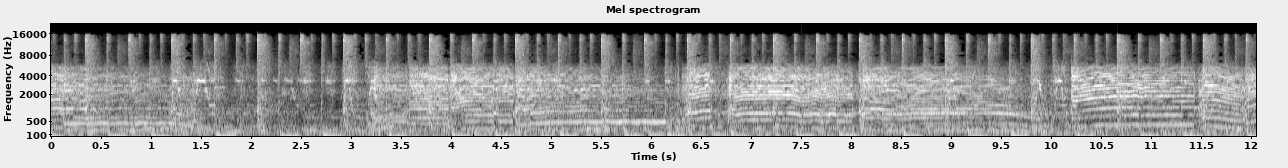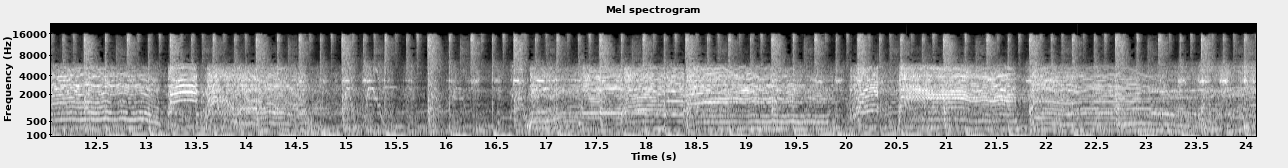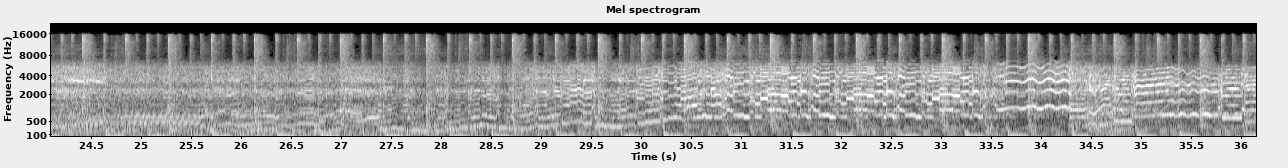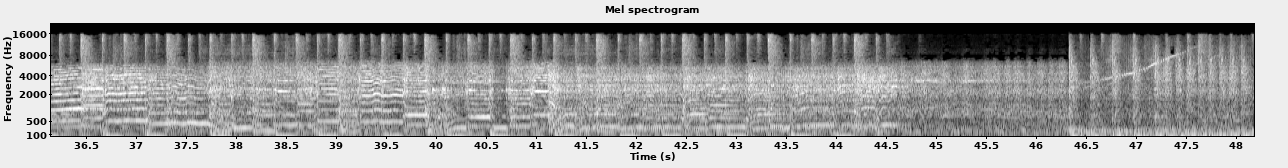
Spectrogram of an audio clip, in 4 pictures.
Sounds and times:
Steel guitar, slide guitar: 0.0 - 46.6.

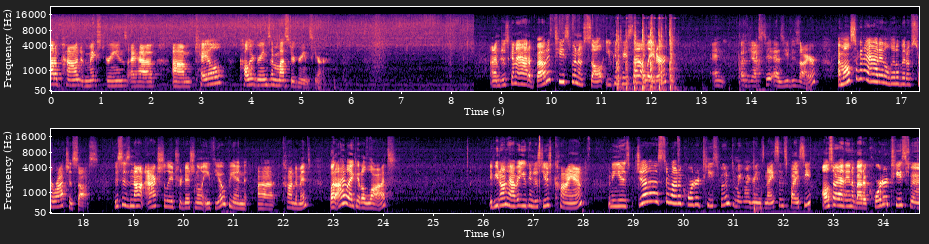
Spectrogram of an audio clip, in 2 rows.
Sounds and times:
Speech: 0.0 - 5.6, 8.8 - 12.4, 13.2 - 24.3, 26.2 - 34.7
Frying (food): 0.0 - 34.7.

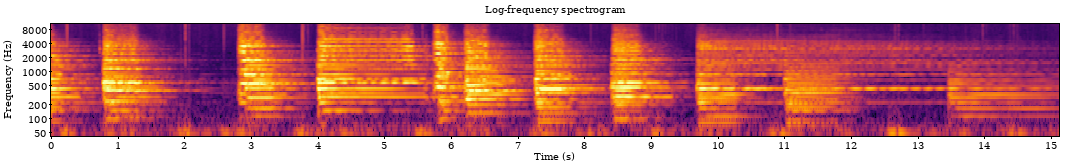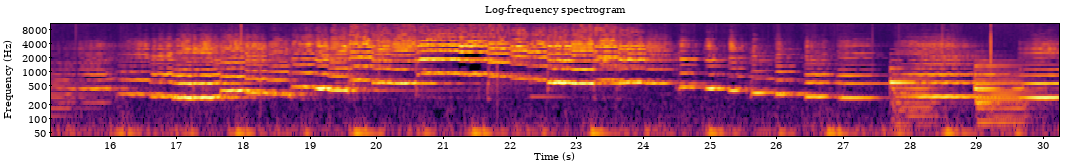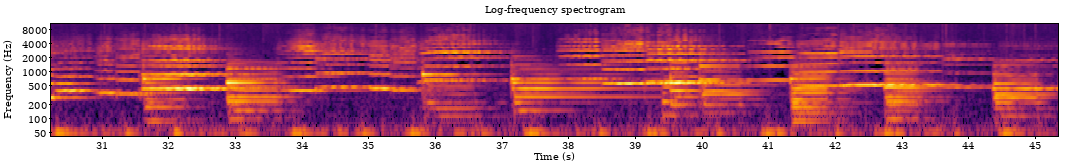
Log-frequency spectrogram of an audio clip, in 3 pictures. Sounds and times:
Violin, fiddle: 0.0 - 45.3.

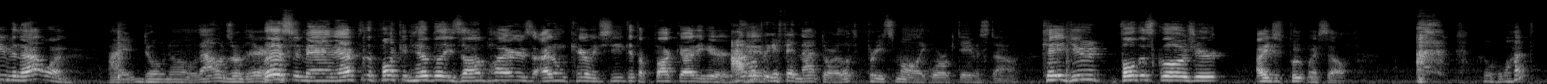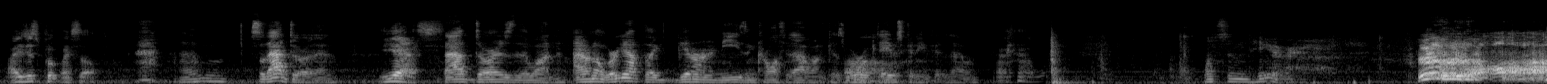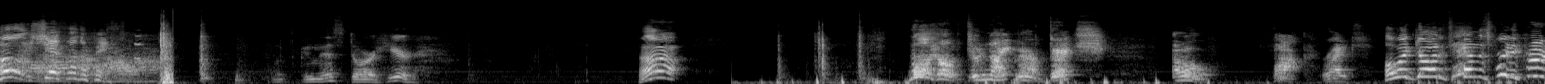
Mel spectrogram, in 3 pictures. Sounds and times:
Inside, small room: 0.0 - 46.3.

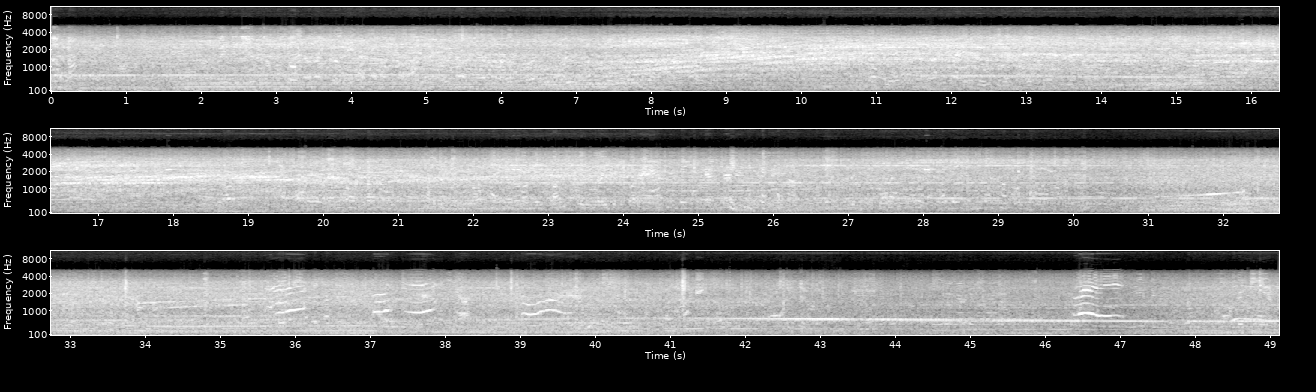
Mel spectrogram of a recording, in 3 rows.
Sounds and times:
Vehicle: 0.0 - 49.1
Speech: 2.0 - 8.8, 10.8 - 13.9, 17.9 - 30.5, 33.8 - 49.1.

